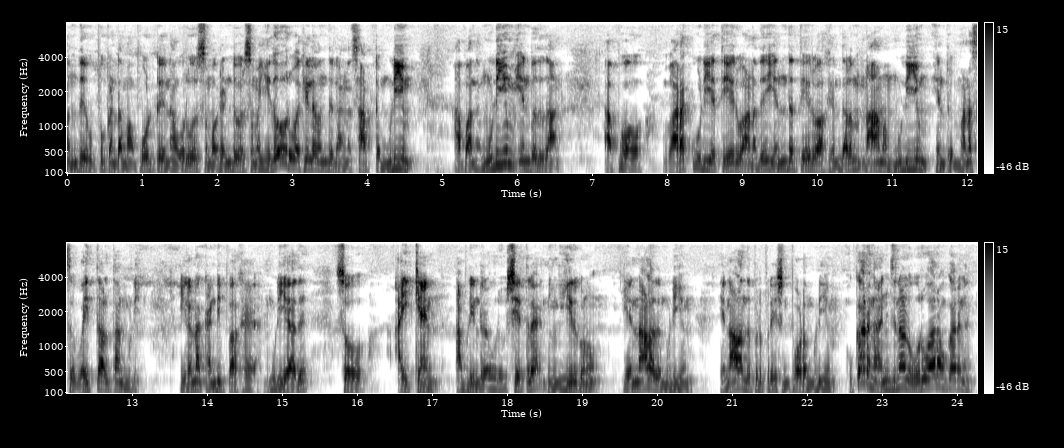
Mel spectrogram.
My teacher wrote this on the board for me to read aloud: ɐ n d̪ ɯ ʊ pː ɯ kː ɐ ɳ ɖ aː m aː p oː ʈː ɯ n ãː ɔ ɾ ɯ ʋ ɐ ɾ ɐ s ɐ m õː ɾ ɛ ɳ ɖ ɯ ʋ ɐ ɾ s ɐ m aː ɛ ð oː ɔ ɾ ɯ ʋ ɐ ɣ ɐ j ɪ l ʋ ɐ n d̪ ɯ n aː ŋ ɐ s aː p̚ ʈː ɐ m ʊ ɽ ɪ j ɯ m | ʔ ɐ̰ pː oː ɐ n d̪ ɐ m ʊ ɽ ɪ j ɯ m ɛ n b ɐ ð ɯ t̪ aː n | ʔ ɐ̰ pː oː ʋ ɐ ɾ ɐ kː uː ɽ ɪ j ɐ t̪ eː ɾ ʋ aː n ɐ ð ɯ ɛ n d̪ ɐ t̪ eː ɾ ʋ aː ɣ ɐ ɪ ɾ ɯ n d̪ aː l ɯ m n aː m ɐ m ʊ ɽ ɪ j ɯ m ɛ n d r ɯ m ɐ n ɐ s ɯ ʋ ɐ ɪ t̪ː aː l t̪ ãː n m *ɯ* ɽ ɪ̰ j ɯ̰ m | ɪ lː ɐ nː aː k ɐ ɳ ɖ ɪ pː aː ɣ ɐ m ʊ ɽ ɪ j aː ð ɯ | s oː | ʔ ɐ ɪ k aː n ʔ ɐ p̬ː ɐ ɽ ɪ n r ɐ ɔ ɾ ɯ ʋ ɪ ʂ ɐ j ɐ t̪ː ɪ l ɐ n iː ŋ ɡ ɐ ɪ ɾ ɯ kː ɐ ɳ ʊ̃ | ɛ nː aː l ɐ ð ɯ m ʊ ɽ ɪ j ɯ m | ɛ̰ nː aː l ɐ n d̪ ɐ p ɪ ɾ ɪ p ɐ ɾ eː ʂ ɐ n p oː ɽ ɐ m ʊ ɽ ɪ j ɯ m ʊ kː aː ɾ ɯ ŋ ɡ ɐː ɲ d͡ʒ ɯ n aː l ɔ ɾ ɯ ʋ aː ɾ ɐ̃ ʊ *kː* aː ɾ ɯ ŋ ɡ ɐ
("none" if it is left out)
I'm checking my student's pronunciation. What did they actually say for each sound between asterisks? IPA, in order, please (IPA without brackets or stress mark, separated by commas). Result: ʊ, kː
